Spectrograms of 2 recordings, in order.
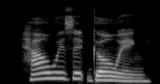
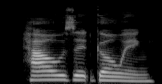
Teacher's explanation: Becomes how's it going? The is disappears and the final G in going often softens. This is called connected speech.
